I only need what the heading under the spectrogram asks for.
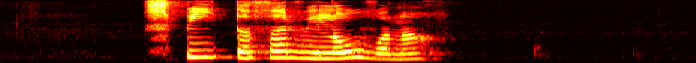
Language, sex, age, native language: Icelandic, male, 9, Icelandic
